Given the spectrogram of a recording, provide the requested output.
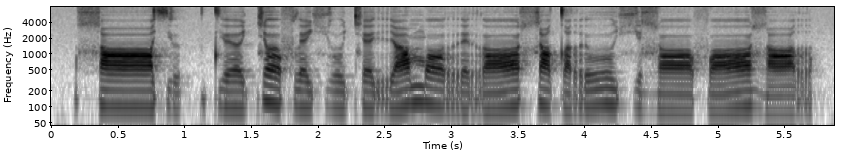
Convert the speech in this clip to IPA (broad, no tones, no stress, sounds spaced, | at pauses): ɬ ɑː sʲ ʊ | tʲ ɜː c ʌ f l ɛ ç ʊː cʰ ɛ rʲ ɑ m ɔː r ɛ r ɒː ɬ i tˤ ɪ r ʊː ç ɪ ɮ ɒː f ɒː ɮ ɑ r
